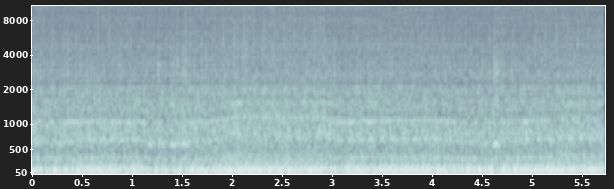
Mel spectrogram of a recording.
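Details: Ford Escort RS Turbo, forged 1.6 CVH, big-valve ported head, Kent 35 cam, Cosworth L8 ECU, green injectors, after engine bay loom rewiring and start-up: deep even idle, steady low rumble, no misses, knocks or ticks; running smoothly.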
